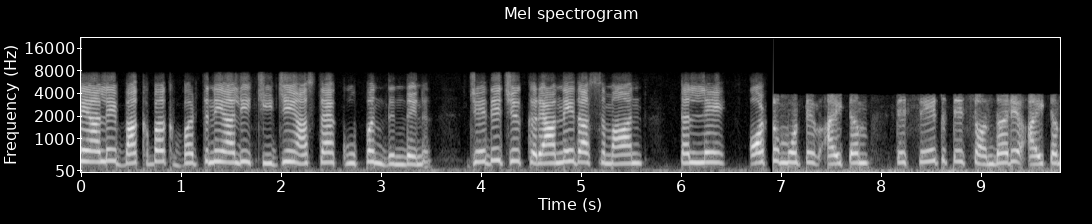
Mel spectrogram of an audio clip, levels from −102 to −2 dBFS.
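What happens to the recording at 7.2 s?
At 7.2 s the call is in a fallback to narrowband, which begins at 6.92 s and runs to the end. The wideband link gives way to an older codec, which fits GSM full rate, so everything above 4 kHz disappears and the speech turns duller and rougher. On a spectrogram the energy stops at a flat 4 kHz ceiling.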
